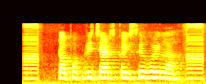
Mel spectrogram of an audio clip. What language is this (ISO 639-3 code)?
mag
